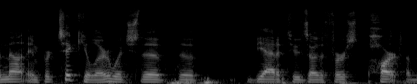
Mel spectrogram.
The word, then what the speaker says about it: Beatitudes: Beatitudes. – Did I say it right? – Yes. – I hope, okay. – Yes. Yes, Beatitudes.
